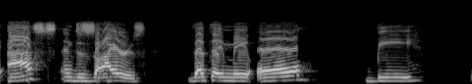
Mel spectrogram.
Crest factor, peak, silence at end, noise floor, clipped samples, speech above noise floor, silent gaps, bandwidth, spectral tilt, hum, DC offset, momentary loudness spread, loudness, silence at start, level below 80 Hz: 14 dB; -10 dBFS; 0.55 s; -54 dBFS; under 0.1%; 32 dB; none; 8.8 kHz; -3 dB/octave; none; under 0.1%; 12 LU; -21 LUFS; 0 s; -82 dBFS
